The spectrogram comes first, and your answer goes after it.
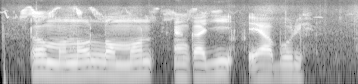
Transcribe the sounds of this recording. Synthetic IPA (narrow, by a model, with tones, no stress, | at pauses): tɔ˦mɔ˨nɔ˦lɔ˨mːɔ˦nɛ˨ŋka˨d͡ʒi˦ɛ˨a˨bo˦ɾi˨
